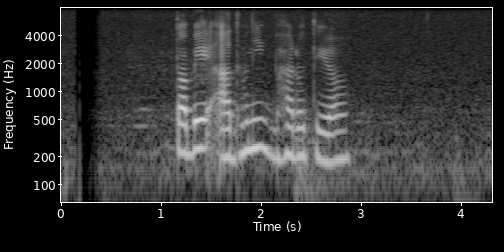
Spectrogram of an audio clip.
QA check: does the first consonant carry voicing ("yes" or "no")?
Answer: no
